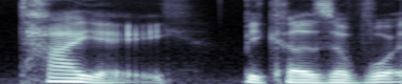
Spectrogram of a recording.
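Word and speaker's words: Thaye: upset about is the what we call a FA because that's how it looks, but it's pronounced Thai because of what it's originally.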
